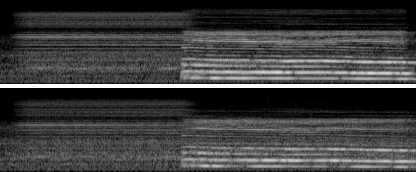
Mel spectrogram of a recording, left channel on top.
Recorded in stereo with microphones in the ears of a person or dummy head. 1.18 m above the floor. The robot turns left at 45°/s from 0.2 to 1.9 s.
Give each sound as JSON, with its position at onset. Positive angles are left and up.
{"t": 1.8, "sound": "a scream", "side_deg": 50, "distance_m": 6.0}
